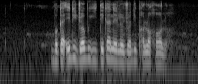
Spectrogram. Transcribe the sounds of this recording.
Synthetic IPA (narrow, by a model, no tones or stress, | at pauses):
bʊkʼaʔɪdid͡ʒwabʊitʼɪkʼanɛlɔd͡ʒwadipʰɔlɔχɔːlɔ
